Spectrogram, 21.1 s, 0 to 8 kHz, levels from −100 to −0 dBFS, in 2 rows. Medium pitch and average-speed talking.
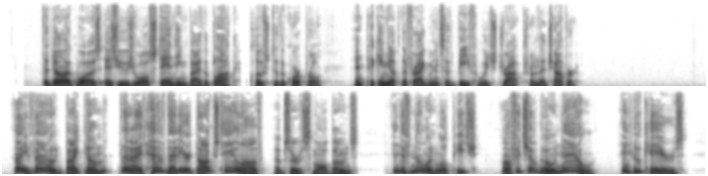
Yes: medium, 175 Hz; average, 150 wpm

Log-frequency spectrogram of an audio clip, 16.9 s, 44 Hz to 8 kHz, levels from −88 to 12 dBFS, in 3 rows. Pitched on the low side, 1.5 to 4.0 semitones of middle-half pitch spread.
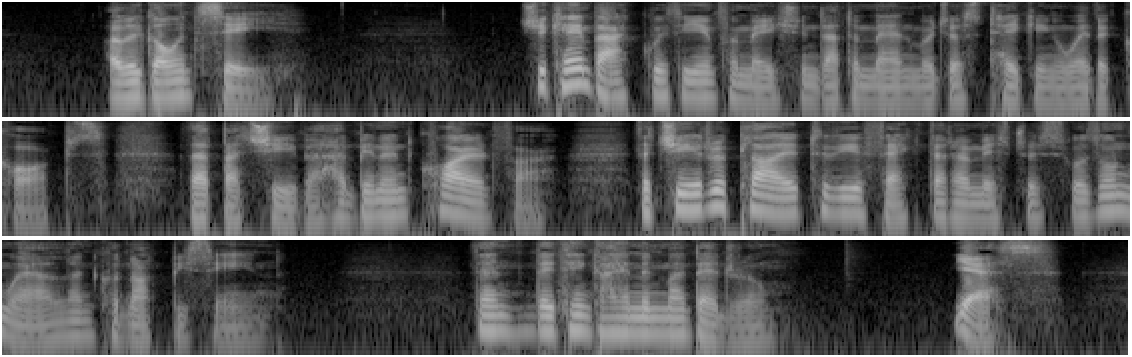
No: low, 105 Hz; wide, 5.6 semitones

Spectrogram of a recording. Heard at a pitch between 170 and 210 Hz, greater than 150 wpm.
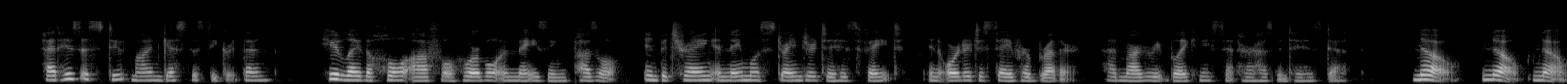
Yes: medium, 185 Hz; average, 160 wpm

